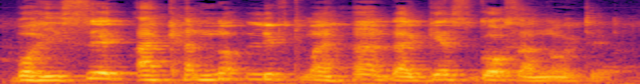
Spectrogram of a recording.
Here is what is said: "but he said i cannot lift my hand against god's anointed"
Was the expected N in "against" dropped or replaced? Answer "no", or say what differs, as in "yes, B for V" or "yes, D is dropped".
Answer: yes, N is dropped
